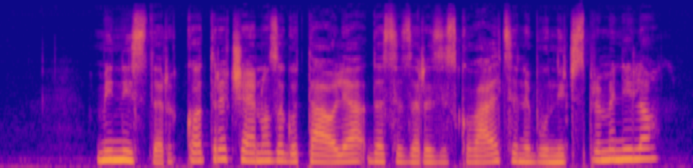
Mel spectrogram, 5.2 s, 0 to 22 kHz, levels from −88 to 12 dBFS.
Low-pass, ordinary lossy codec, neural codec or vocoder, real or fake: 19.8 kHz; Opus, 64 kbps; none; real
